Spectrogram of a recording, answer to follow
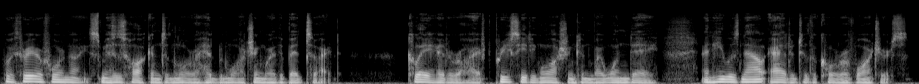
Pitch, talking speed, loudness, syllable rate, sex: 90 Hz, 215 wpm, -19 LUFS, 5.9 syllables/s, male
